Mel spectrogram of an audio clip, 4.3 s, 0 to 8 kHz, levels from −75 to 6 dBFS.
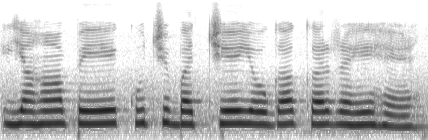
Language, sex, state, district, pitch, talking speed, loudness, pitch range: Hindi, female, Uttar Pradesh, Shamli, 240 Hz, 110 wpm, -12 LUFS, 235-245 Hz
